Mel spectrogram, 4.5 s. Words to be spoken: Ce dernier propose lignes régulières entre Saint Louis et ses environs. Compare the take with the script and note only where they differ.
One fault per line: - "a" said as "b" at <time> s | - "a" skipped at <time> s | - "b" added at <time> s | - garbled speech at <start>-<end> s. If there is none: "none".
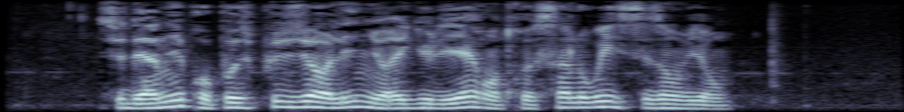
- "plusieurs" added at 1.3 s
